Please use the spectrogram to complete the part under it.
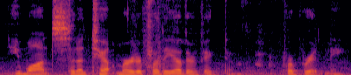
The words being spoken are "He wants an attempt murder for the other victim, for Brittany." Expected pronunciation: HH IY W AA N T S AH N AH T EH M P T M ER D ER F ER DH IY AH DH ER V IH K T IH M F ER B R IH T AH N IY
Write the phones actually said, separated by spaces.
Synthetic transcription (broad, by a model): HH IY W AA N T S AH N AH T EH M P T M ER D ER F ER DH IY AH DH ER V IH K T IH M F ER B R IH T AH N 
